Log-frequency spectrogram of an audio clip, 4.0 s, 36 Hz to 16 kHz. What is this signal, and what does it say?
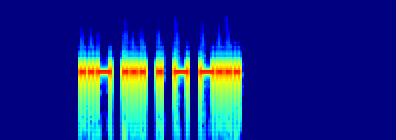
Morse code, heard as a keyed tone, about 27 wpm, 700 Hz. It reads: USETB
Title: Five Challenging Letter-Number Combinations 28wpm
